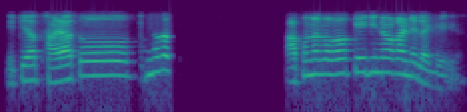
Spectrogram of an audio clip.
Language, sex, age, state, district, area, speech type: Assamese, male, 45-60, Assam, Morigaon, rural, conversation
